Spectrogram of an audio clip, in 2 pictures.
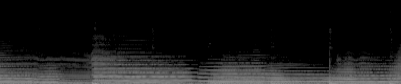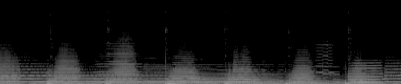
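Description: Slow brass ensemble music of trombones, trumpets and horns playing held, hymn-like chords that change every second or two, in the manner of a funeral dirge.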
